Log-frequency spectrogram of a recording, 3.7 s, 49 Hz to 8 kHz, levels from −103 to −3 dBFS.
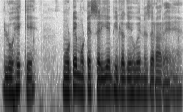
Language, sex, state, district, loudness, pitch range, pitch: Hindi, male, Jharkhand, Ranchi, -16 LUFS, 110-125 Hz, 115 Hz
